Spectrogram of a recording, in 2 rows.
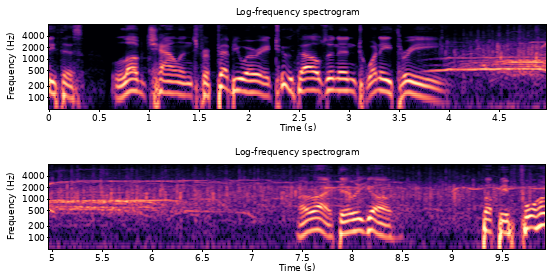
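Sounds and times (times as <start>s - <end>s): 
speech: 0.0s - 4.3s, 7.4s - 8.6s, 9.3s - 9.9s
audience cheering and applause: 3.8s - 9.9s
raised voices: 3.8s - 9.9s.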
